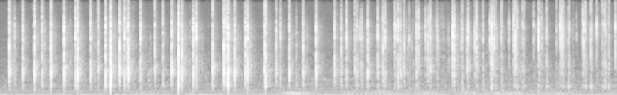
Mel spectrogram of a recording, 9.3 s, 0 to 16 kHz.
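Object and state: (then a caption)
Aluminum laptop lid. Long nails on both hands tap fast on the lid of a closed silver aluminum laptop, making about 60 quick, sharp clicks. The clicks are bright and dry, with almost no low end and a very short ring, over a faint low hum.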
